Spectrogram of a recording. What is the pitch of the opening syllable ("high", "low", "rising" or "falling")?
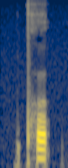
high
